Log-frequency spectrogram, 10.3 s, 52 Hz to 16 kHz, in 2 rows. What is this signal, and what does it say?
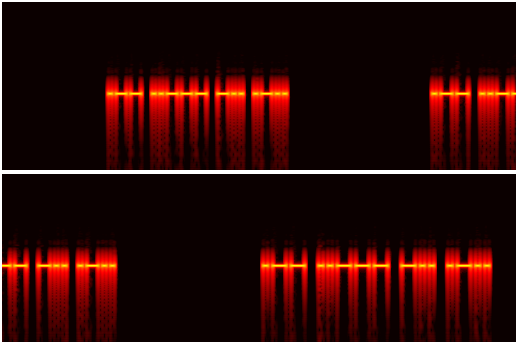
Morse code, heard as a keyed tone, about 29 wpm, 700 Hz. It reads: W2DL W2DL W2DL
